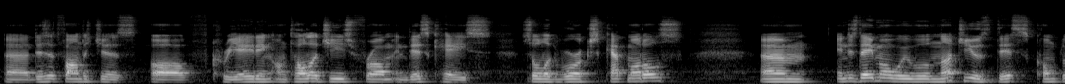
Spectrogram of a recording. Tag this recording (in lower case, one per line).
speech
